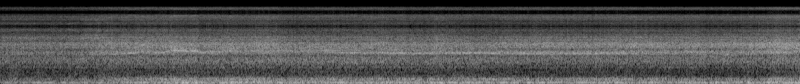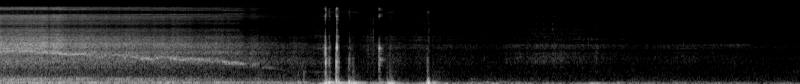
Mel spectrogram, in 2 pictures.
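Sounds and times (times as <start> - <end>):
wind rushing over helmet: 0.0 - 13.1.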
